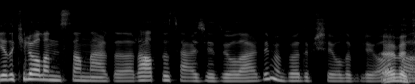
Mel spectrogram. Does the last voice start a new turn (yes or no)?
yes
